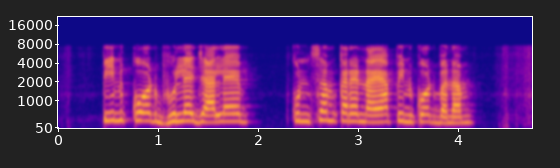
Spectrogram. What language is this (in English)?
Magahi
